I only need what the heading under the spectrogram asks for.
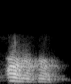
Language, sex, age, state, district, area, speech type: Kannada, male, 18-30, Karnataka, Mandya, urban, conversation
